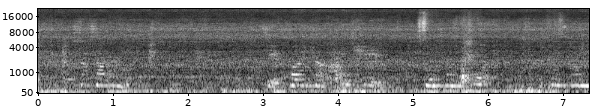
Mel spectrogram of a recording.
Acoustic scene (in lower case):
subway train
